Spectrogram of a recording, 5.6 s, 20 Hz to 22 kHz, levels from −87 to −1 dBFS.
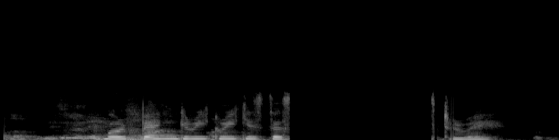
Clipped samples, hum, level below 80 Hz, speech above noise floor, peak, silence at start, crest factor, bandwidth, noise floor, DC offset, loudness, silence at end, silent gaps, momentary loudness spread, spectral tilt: under 0.1%; none; -64 dBFS; 33 dB; -20 dBFS; 0.05 s; 18 dB; 7.4 kHz; -69 dBFS; under 0.1%; -37 LUFS; 0.2 s; 2.96-4.31 s; 18 LU; -6 dB/octave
